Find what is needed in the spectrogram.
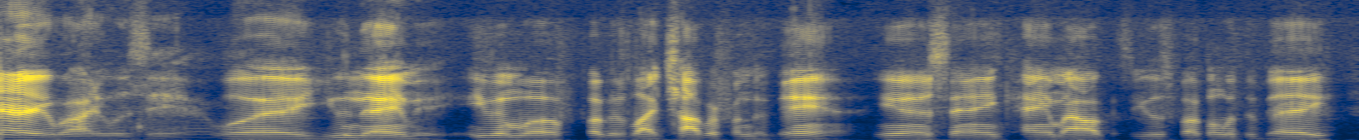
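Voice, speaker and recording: Barely pausing, a man rushes along at a very fast pace with a fairly low, flat, monotone delivery and big swings in loudness. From Northern California, Bay Area (Fairfield). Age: 50s. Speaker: rapper. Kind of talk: casual interview chat.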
